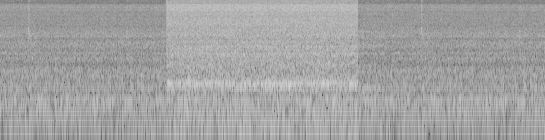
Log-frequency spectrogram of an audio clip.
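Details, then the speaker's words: Suburban propane furnace in a Dynamax RV after acoustic panels fitted in front of the furnace behind the return air grille: steady airy roar with soft hum, no rattle or scrape; much quieter than before. "I wish I would have done a test sitting right here prior to the modification but again much quieter than when we started"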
